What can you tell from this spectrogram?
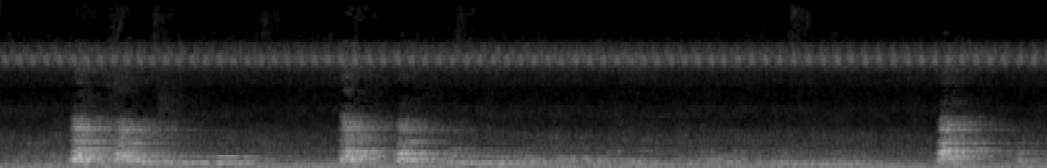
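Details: Street dogs respond to a ghost sound with three widely spaced loud barks, the gaps filled by a drawn-out, wavering whine that slowly falls, all over a steady faint high tone.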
